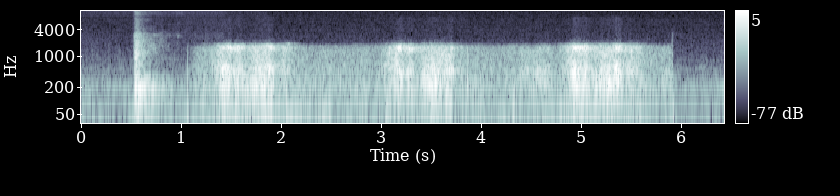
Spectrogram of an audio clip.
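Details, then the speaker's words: Egophony: three muffled, nasal, bleating vocal sounds through the chest wall, where the voice is not transmitted normally but distorted, heard over pleural fluid or condensation. "Entonces estamos viendo que el ruido no se transmite y se descompone no de acuerdo Esa es la egofonía"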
